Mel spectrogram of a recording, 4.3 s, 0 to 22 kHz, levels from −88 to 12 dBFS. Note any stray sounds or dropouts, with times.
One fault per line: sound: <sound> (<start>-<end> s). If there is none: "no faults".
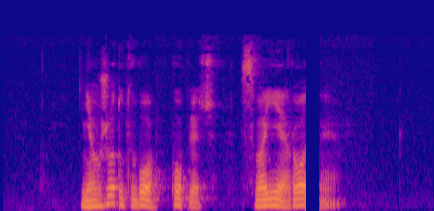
sound: dropout (3.1-3.2 s)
